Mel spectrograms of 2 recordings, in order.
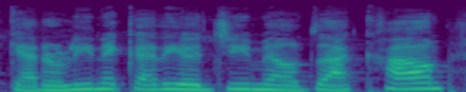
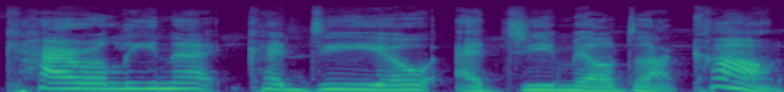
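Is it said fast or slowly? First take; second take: fast; slowly. First: It is said at a quicker pace. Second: It is said at a slower pace.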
